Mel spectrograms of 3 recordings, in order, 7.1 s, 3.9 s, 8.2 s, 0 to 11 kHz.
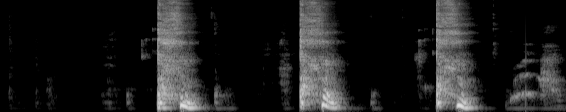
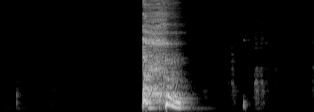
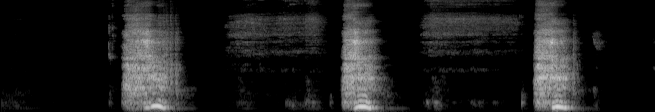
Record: {"three_cough_length": "7.1 s", "three_cough_amplitude": 32586, "three_cough_signal_mean_std_ratio": 0.37, "cough_length": "3.9 s", "cough_amplitude": 32768, "cough_signal_mean_std_ratio": 0.3, "exhalation_length": "8.2 s", "exhalation_amplitude": 29293, "exhalation_signal_mean_std_ratio": 0.36, "survey_phase": "alpha (2021-03-01 to 2021-08-12)", "age": "65+", "gender": "Female", "wearing_mask": "No", "symptom_change_to_sense_of_smell_or_taste": true, "smoker_status": "Ex-smoker", "respiratory_condition_asthma": false, "respiratory_condition_other": false, "recruitment_source": "REACT", "submission_delay": "1 day", "covid_test_result": "Negative", "covid_test_method": "RT-qPCR"}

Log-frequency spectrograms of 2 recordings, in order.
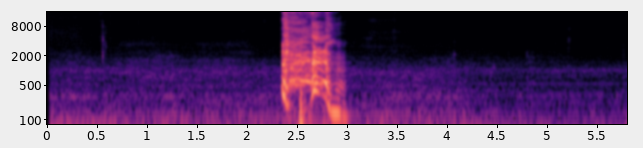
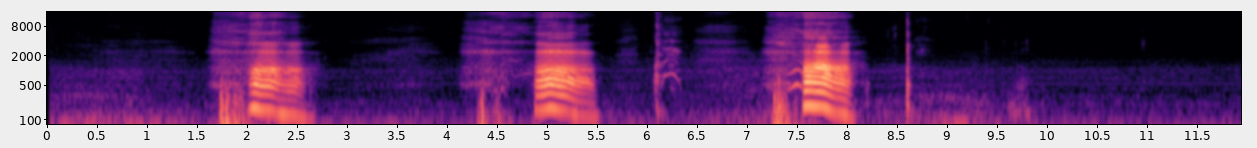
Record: {"cough_length": "5.8 s", "cough_amplitude": 17545, "cough_signal_mean_std_ratio": 0.29, "exhalation_length": "11.9 s", "exhalation_amplitude": 31923, "exhalation_signal_mean_std_ratio": 0.3, "survey_phase": "beta (2021-08-13 to 2022-03-07)", "age": "45-64", "gender": "Male", "wearing_mask": "No", "symptom_change_to_sense_of_smell_or_taste": true, "symptom_loss_of_taste": true, "smoker_status": "Ex-smoker", "respiratory_condition_asthma": false, "respiratory_condition_other": false, "recruitment_source": "REACT", "submission_delay": "1 day", "covid_test_result": "Negative", "covid_test_method": "RT-qPCR"}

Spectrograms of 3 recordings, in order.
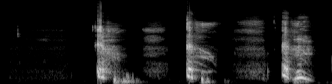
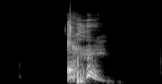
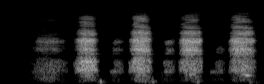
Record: {"three_cough_length": "3.3 s", "three_cough_amplitude": 32768, "three_cough_signal_mean_std_ratio": 0.34, "cough_length": "1.6 s", "cough_amplitude": 32768, "cough_signal_mean_std_ratio": 0.33, "exhalation_length": "2.6 s", "exhalation_amplitude": 14563, "exhalation_signal_mean_std_ratio": 0.52, "survey_phase": "beta (2021-08-13 to 2022-03-07)", "age": "18-44", "gender": "Female", "wearing_mask": "Prefer not to say", "symptom_none": true, "smoker_status": "Ex-smoker", "respiratory_condition_asthma": false, "respiratory_condition_other": false, "recruitment_source": "REACT", "submission_delay": "4 days", "covid_test_result": "Negative", "covid_test_method": "RT-qPCR", "influenza_a_test_result": "Negative", "influenza_b_test_result": "Negative"}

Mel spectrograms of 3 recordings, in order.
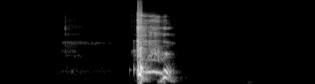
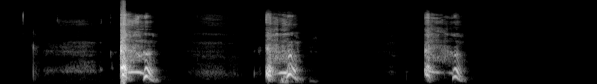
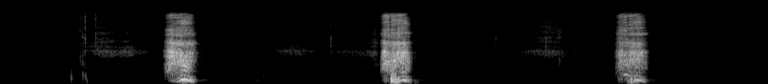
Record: {"cough_length": "3.2 s", "cough_amplitude": 32768, "cough_signal_mean_std_ratio": 0.22, "three_cough_length": "6.0 s", "three_cough_amplitude": 32768, "three_cough_signal_mean_std_ratio": 0.26, "exhalation_length": "7.7 s", "exhalation_amplitude": 31774, "exhalation_signal_mean_std_ratio": 0.26, "survey_phase": "beta (2021-08-13 to 2022-03-07)", "age": "45-64", "gender": "Female", "wearing_mask": "No", "symptom_none": true, "smoker_status": "Current smoker (1 to 10 cigarettes per day)", "respiratory_condition_asthma": false, "respiratory_condition_other": false, "recruitment_source": "REACT", "submission_delay": "2 days", "covid_test_result": "Negative", "covid_test_method": "RT-qPCR", "influenza_a_test_result": "Negative", "influenza_b_test_result": "Negative"}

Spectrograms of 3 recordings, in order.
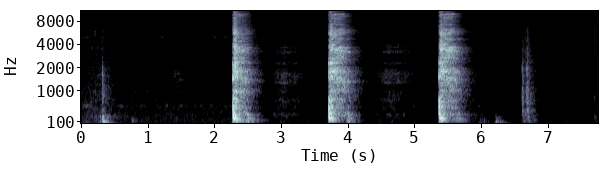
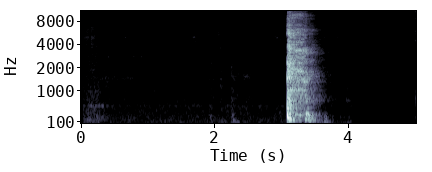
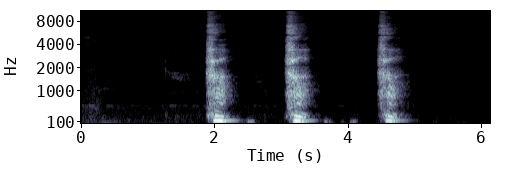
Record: {"three_cough_length": "7.8 s", "three_cough_amplitude": 32768, "three_cough_signal_mean_std_ratio": 0.25, "cough_length": "5.0 s", "cough_amplitude": 32768, "cough_signal_mean_std_ratio": 0.19, "exhalation_length": "6.1 s", "exhalation_amplitude": 22650, "exhalation_signal_mean_std_ratio": 0.3, "survey_phase": "beta (2021-08-13 to 2022-03-07)", "age": "45-64", "gender": "Male", "wearing_mask": "No", "symptom_none": true, "smoker_status": "Never smoked", "respiratory_condition_asthma": false, "respiratory_condition_other": false, "recruitment_source": "REACT", "submission_delay": "1 day", "covid_test_result": "Negative", "covid_test_method": "RT-qPCR", "influenza_a_test_result": "Unknown/Void", "influenza_b_test_result": "Unknown/Void"}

